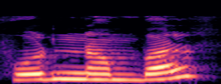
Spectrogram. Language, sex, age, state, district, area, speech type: Nepali, female, 30-45, West Bengal, Kalimpong, rural, read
